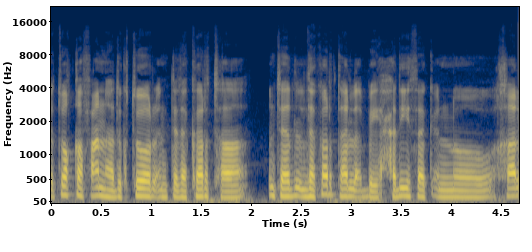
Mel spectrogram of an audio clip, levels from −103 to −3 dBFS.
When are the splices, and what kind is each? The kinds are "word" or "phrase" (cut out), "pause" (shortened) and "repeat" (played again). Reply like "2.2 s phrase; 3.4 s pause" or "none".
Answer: 2.2 s word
